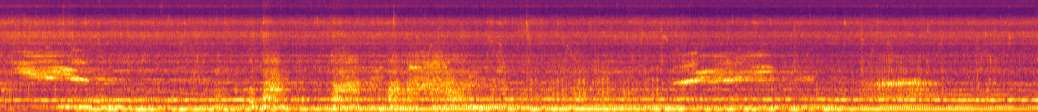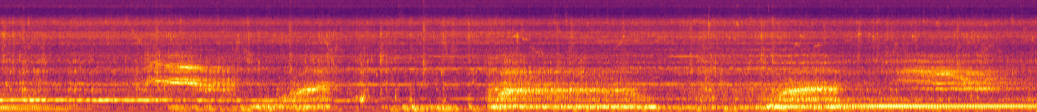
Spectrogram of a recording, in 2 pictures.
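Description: Movie soundtrack: a low sustained drone with short, falling, cry-like glides recurring every few seconds, heard through a TV speaker.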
